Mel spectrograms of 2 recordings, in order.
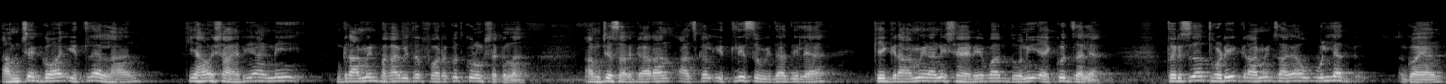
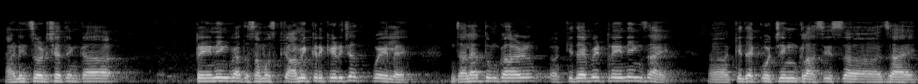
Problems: background sounds at intervals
